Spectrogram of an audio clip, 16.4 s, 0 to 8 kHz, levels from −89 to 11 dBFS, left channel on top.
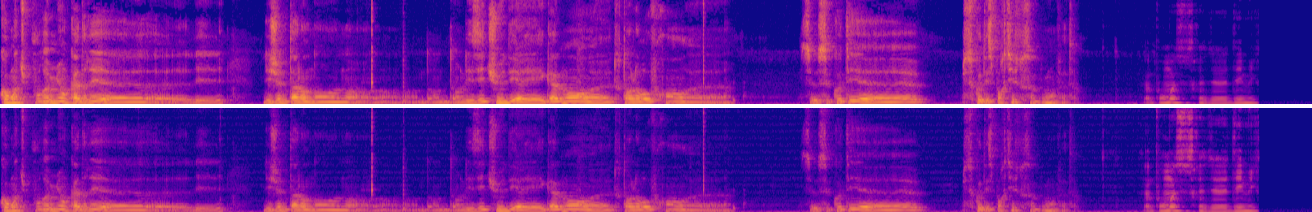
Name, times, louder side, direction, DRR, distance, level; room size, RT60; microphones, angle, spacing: voice 1, 0.0-2.8 3.3-9.2 10.0-11.6 12.0-13.5, left 6 dB, 70° left, 0.5 m, -21 dB
sound 1, 4.5-5.2 5.6-9.3, left 5 dB, 25° left, 2.0 m, -45 dB
voice 2, 14.3-15.7, right 2 dB, 80° right, 4.3 m, -35 dB
head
